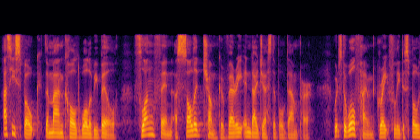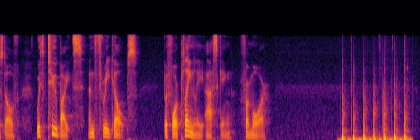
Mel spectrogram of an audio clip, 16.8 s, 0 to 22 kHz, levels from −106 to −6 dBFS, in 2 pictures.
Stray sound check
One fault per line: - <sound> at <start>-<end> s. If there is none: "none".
- thud at 15.1-16.7 s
